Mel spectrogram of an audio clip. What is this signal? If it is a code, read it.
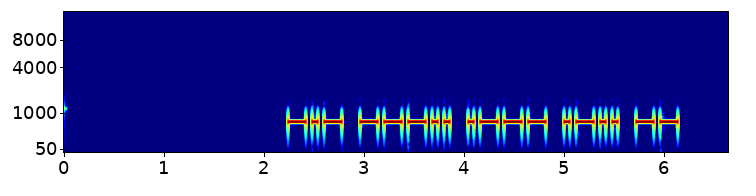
Morse code, heard as a keyed tone, about 20 wpm, 700 Hz. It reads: K8JLM
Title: USA Call Signs - 5 Characters - Repeated 2x - 20wpm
